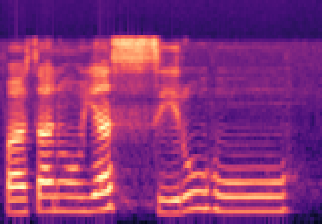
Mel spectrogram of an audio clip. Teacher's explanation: یا کو سین کے ساتھ ملا کر مضبوطی اور قوت کے ساتھ ادا کیا سین کو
